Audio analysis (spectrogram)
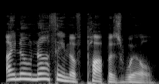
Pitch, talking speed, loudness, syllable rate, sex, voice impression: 160 Hz, 225 wpm, -20 LUFS, 5.4 syllables/s, male, masculine, adult-like, thick, tensed, soft, fluent, cool, intellectual, sincere, slightly friendly, wild, kind, slightly modest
